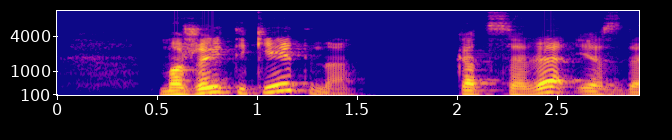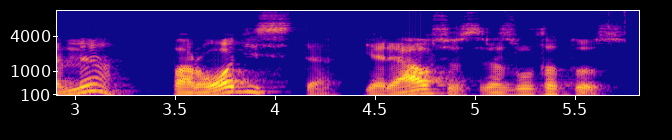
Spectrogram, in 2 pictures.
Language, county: Lithuanian, Kaunas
